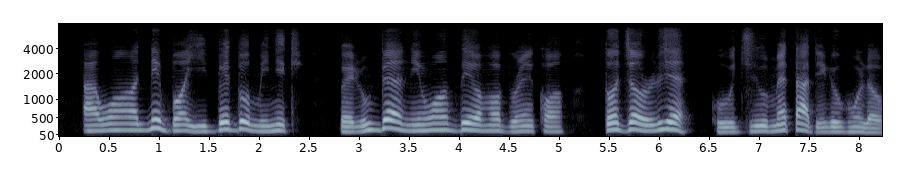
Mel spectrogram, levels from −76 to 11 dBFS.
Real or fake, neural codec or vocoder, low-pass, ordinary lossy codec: fake; codec, 16 kHz, 0.5 kbps, FunCodec, trained on Chinese and English, 25 frames a second; 7.2 kHz; none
